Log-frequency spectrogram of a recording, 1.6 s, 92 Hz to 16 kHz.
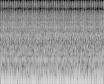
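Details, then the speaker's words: Buick Encore Ecotec after replacing both coolant temperature sensors (code P00B7, false overheating reading, long cranking to start): starts right up, steady low even idle hum with faint constant tone, no misses or knocks; normal idle. "boom she started right up I'm pretty good right now it's awesome that's more like it yup it's wor"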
